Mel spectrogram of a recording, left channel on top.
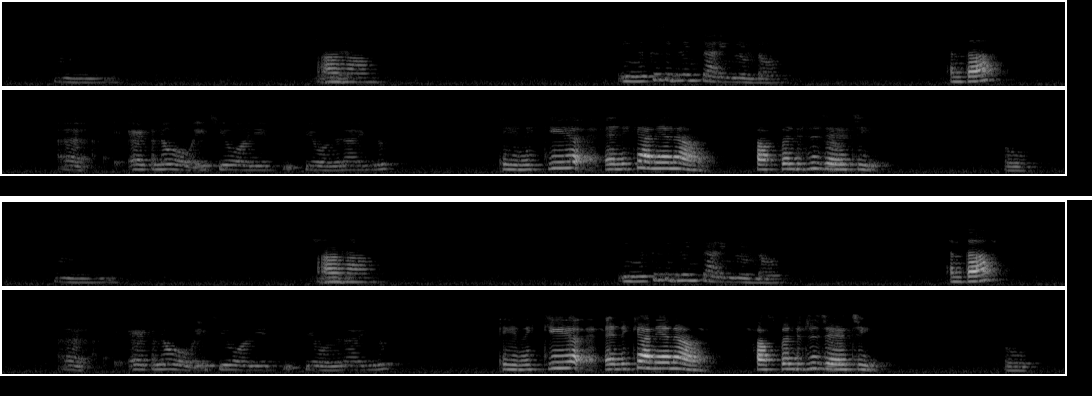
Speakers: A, on the left; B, on the right.
A: ഉം... അതെ
B: ആഹാ..
A: നിങ്ങൾക്ക് സിബിലിങ്സ് ആരെങ്കിലും ഉണ്ടോ?
B: എന്താ?
A: ഏ ഏട്ടനോ, ഏച്ചിയോ, അനിയത്തിയോ, അങ്ങനെ ആരെങ്കിലും?
B: എനിക്ക്, എനിക്ക് അനിയനാ, ഹസ്ബൻഡിനാ ചേച്ചി.
A: ആഹ് ഓ...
